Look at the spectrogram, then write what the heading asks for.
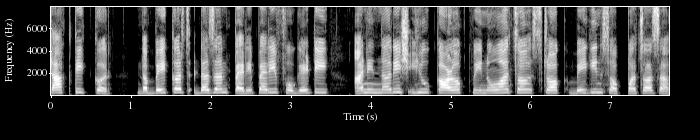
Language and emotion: Goan Konkani, neutral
